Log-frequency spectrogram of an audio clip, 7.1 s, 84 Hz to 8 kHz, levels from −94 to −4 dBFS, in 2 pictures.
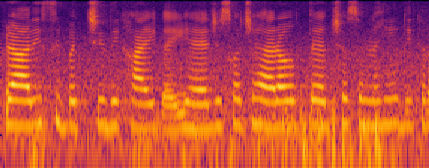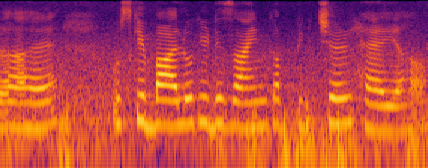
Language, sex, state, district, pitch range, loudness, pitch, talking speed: Hindi, female, Haryana, Rohtak, 245-270 Hz, -19 LUFS, 260 Hz, 195 wpm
